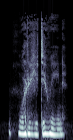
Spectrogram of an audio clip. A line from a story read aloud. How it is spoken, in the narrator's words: he asks through gritted teeth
